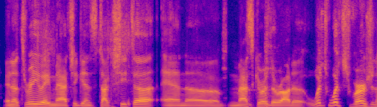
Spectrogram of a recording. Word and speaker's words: Takeshita: Takeshita. I always say like take a shitta.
